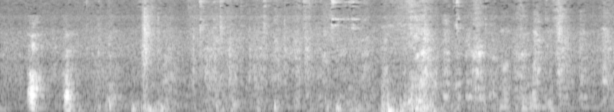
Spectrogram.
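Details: Rottweiler, described as attacking its owner, gives two quick, sharp barks, then pants and scuffles noisily.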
